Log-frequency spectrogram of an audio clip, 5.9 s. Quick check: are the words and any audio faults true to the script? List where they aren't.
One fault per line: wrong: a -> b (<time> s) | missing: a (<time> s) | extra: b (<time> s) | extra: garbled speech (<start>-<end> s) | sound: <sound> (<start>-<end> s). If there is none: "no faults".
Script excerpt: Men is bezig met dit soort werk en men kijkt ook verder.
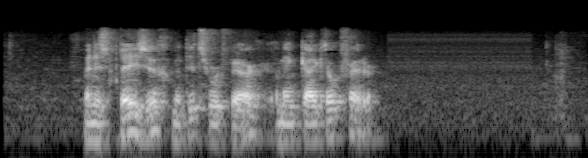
no faults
